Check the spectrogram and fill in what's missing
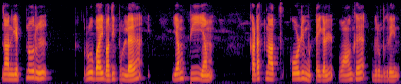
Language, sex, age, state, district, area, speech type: Tamil, female, 45-60, Tamil Nadu, Viluppuram, urban, read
